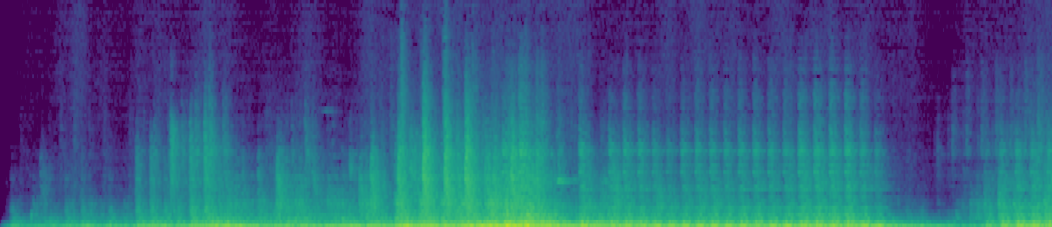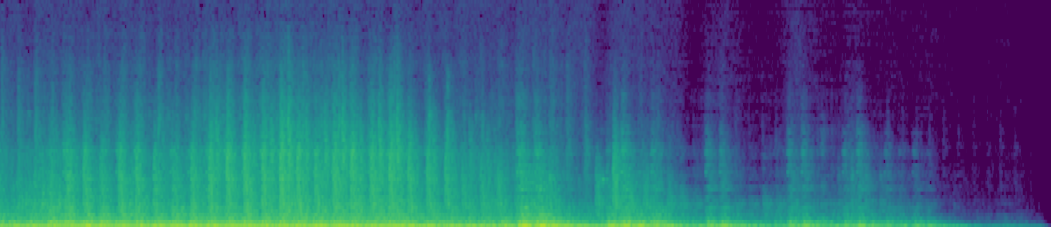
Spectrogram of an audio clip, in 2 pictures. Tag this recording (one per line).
angry
danger
dangerous
device
horror
massive
mechanical
mechanism
quake
rumble
rumbling
scary
shake
shaking
slow
technological
waggle
wobble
